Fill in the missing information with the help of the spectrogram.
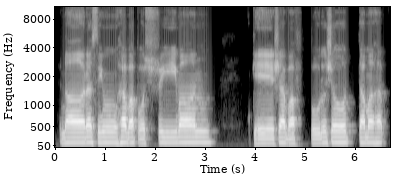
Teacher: vapuhu will become vapush because the following word is shriman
